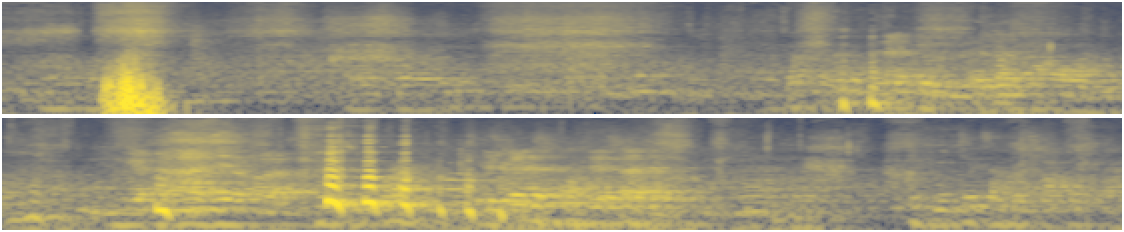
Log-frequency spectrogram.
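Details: One sharp cough at the start, then quiet talk and a chuckle in a small room, during manual treatment of an adult man with a frozen shoulder lasting years.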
